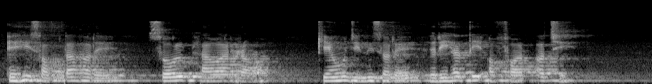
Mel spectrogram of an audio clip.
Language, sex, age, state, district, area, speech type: Odia, male, 30-45, Odisha, Khordha, rural, read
